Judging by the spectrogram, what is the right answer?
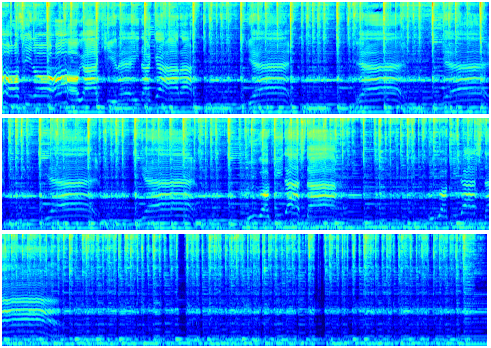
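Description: Acoustic guitar strummed steadily while a man sings long drawn-out notes over it; the voice stops about two-thirds of the way through and the guitar carries on alone, getting quieter near the end.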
